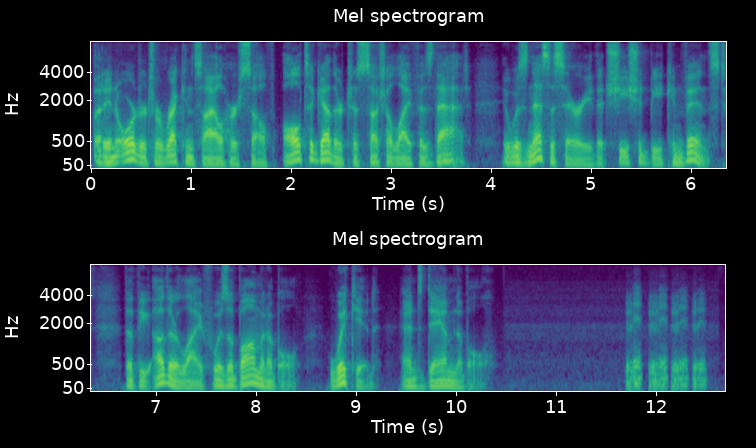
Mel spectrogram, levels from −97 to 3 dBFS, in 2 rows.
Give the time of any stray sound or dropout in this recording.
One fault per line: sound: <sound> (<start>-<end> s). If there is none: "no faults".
sound: laugh (11.7-12.5 s)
